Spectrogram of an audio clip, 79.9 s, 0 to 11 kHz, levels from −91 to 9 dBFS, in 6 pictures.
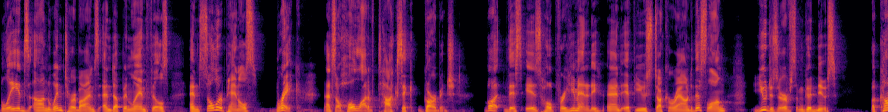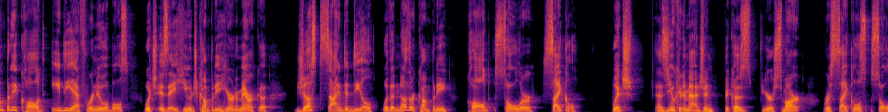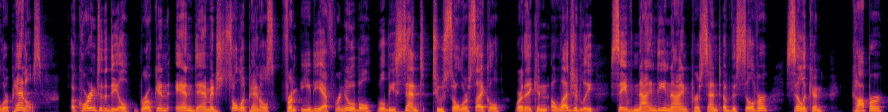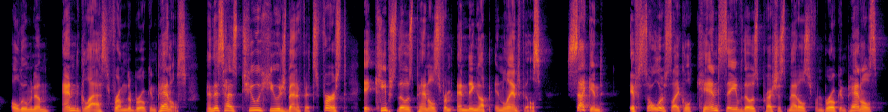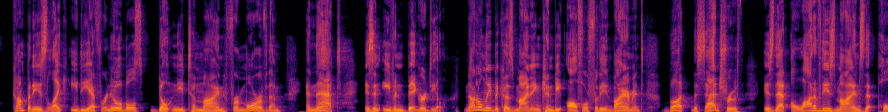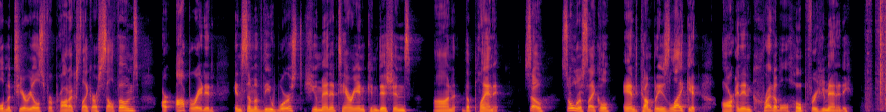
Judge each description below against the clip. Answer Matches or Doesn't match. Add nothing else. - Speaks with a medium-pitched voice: Doesn't match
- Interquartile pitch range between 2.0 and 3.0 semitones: Doesn't match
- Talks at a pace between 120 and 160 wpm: Matches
